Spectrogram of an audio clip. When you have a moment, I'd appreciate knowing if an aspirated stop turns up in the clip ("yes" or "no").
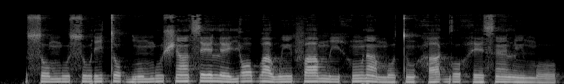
no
